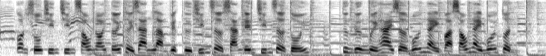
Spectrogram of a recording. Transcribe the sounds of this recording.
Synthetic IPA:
kɔ˧nso˨˦t͡ɕi˨˦nt͡ɕi˨˦nsa˨˦wnɔ˨˦jt̪əː˨˦jt̪ʰəː˨˩jzaː˧nlaː˨˩mvi˨˩ək̚t̪ɨ˨˩t͡ɕi˨˦nzəː˨˩saː˨˦ŋɗe˨˦nt͡ɕi˨˦nzəː˨˩t̪o˨˦j | t̪ɨ˨˩əŋɗɨ˨˩əŋmɨ˨˩əjɦaː˧jzəː˨˩mo̰˧˥jŋa˨˩jvaː˨˩sa˨˦wŋa˨˩jmo̰˧˥jt̪wə˨˧˩n

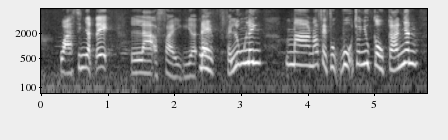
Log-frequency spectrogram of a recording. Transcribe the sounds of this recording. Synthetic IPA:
kwaː˨˦sï˧ŋ̟ɲə˨˩t̚ʔə˨˦jlaː˨˩faː˧˩jɗe˨˩p̚faː˧˩jlʊ˧ŋ͡mlï˧ŋ̟ | maː˨˩nɔ˨˦faː˧˩jfʊ˨˩k͡p̚vṵ˧˨t͡ɕɔ˧ɲu˧kə˨˩wkaː˨˦ɲə˧n

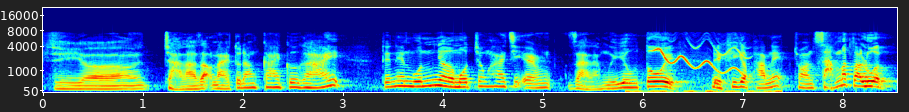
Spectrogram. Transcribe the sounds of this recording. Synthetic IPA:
zi˨˩ʔəː˨˩t͡ɕaː˧˩laː˨˩za̰ː˧˨wna˨˩jt̪o˧jɗaː˧ŋkaː˧jkəː˧ɣaː˨˦j | t̪ʰe˨˦ne˧nmu˨˦ənɲəː˨˩mo˨˩t̚t͡ɕɔ˧wŋ͡mɦaː˧jt͡ɕḭ˧˨ʔɛ˨˧mzaː˧˩laː˨˩ŋɨ˨˩əjʔi˧əwt̪o˧jɗe˧˩xi˧ɣa˨˩p̚ha˨˦nʔɛ˧˦t͡ɕɔ˧ʔa˨˦nsaː˨˦ŋma˦˥t̚zaː˧lu˧˩ən

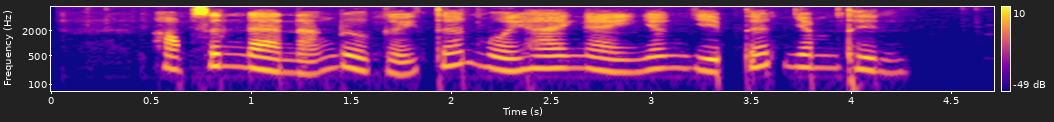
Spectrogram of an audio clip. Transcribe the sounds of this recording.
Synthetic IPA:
ha˨˩wk͡p̚si˧ŋ̟ɗaː˨˩na̰˧˥ŋɗɨ˨˩ək̚ŋḭ˧˥t̪e˦˥t̚mɨ˨˩əjɦaː˧jŋa˨˩jɲə˧nzi˨˩p̚t̪e˦˥t̚ɲə˧mt̪ʰï˨˩ŋ

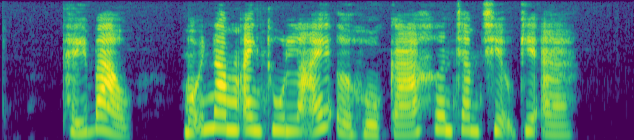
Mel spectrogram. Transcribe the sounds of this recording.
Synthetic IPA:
t̪ʰə˨˦jɓaː˧˩w | mo̰˧˥jna˧mʔa˧jŋ̟t̪ʰu˧la̰ː˧˥jʔəː˧˩ho˨˩kaː˨˦həː˧nt͡ɕa˧mt͡ɕḭ˧˨wki˧əʔaː˨˩

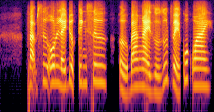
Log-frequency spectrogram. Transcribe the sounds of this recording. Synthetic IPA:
fa̰ː˧˨msɨ˧ʔo˧nlə˨˦jɗɨ˨˩əkːï˧ŋ̟sɨ˧ | ʔəː˧˩ɓaː˧ŋa˨˩jzo˨˩jzu˦˥t̚ve˨˩ku˦˥ək̚ʔwaː˧j

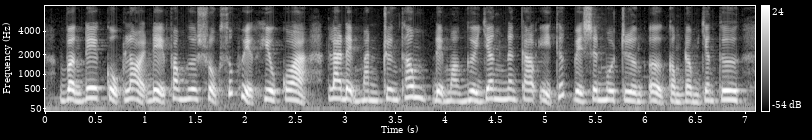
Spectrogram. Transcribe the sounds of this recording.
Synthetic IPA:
və̰˧˥nɗe˨˩ku˧˦ət̚lɔ̰˧˨jɗe˧˩fa˧wŋ͡mŋɨ˧əso˦˥t̚swu˦˥t̚hwi˧˩ət̚hḭ˧˨əwkwaː˧˩laː˨˩ɗḛ˧˨˦ŋ̟ma̰˧˨ŋ̟t͡ɕwi˨˩ət̪ʰə˧wŋ͡mɗe˧˩mɔ̰˧˨jŋɨ˨˩əjzə˧nːə˧nkaː˧wʔi˧˦t̪ʰɨ˦˥k̚ve˨˩sï˧ŋmo˧jt͡ɕɨ˨˩əŋʔəː˧˩kə̰˧˨wŋ͡mɗə˨˩wŋ͡mzə˧nkɨ˧

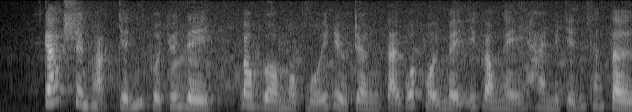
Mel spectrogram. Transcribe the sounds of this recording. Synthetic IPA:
kaː˦˥k̚sï˧ŋ̟ɦwaː˨˩t̚t͡ɕï˨˦ŋ̟ku˧˩ət͡ɕwi˧˦ənɗi˧ɓaː˧wɣo˨˩mːo˨˩t̚ɓu˧˩əjɗi˨˩əwt͡ɕə˨˩ŋt̪a̰ː˧˨ku˦ək̚ho̰˧˨jmḭ˧˥vaː˨˩wŋa˨˩jhaː˧jmɨ˧jt͡ɕi˨˦nt̪ʰaː˨˦ŋt̪ɨ˧

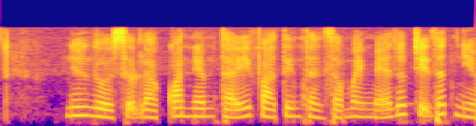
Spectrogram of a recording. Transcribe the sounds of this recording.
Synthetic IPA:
ɲɨ˧ŋzo˨˩jsɨ̰˧˨laː˨˩kwaː˧nhɛ˧mt̪ʰə˨˦jvaː˨˩t̪ï˧ŋ̟t̪ʰə˨˩nsə˨˦wŋ͡mma̰˧˨jŋ̟mɛ̰˧˥zu˦˥p̚t͡ɕḭ˧˨zə˦˥t̚ɲi˨˩əw

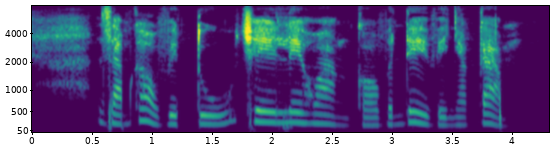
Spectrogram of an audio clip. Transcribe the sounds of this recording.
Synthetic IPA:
zaː˨˦mɣaː˧˩wvi˨˩ət̚t̪u˨˦t͡ɕe˧le˧ɦwaː˨˩ŋkɔ˨˦və˨˦nɗe˨˩ve˨˩ɲaː˨˩t̚kaː˧˩m

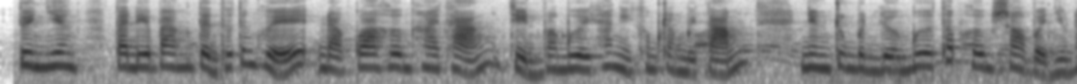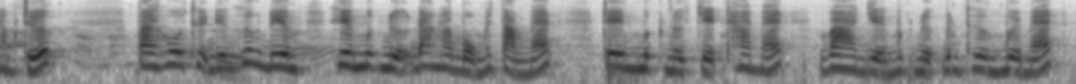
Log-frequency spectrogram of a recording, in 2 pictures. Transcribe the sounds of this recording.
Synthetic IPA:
t̪wi˧ɲi˧ənt̪a̰ː˧˨jɗḭ˨˩əɓaː˨˩ŋt̪ï˨˩ŋt̪ʰə˨˦t̪ːŋɦwe˨˦ɗa̰ː˧˥kwaː˧ɦəː˧nhaː˧jt̪ʰaː˨˦ŋt͡ɕi˨˦nvaː˨˩mɨ˨˩əjhaː˧jŋi˨˩nxə˧wŋ͡mt͡ɕa˧mːɨ˨˩əjt̪aː˨˦mɲɨ˧˩ŋt͡ɕʊ˨˩ŋ͡mɓï˨˩ŋ̟lɨ̰˧˨əŋmɨ˧ət̪ʰə˦˥p̚həː˧nsɔ˧vəː˨˦jɲi˨˩əwna˧mt͡ɕɨ˦˥ək̚ | t̪a̰ː˧˨jɦo˧˨˩t̪ʰwḭ˧˥ɗi˨˧˩ənɦɨ˧əŋɗi˨ənhḭ˧˨ənmɨ˨˩k̚nɨ̰˧˦˥ək̚ɗaː˧ŋlaː˨˩ɓo˨˦nmɨ˧əjt̪aː˨˦mːɛ˦˥t̚ | t͡ɕe˧nmɨ˨˩k̚nɨ˦˥ək̚t͡ɕe˦˥t̚haː˧jmɛ˦˥t̚vaː˨˩zə̰ː˧˦jmɨ˨˩k̚nɨ˦˥ək̚ɓï˨ŋ̟t̪ʰɨ˨˧əŋmɨ˨˩əjmɛ˦˥t̚

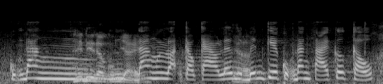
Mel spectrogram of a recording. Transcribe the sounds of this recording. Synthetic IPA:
kʊ̰˧˥ŋ͡mɗaː˧ŋa˧˦i˧ɗə˧wkʊ̰˧˥ŋ͡mɗaː˧ŋlwa̰ː˧˨nkaː˨˦wkaː˨˦wle˧nzo˨˩jɓe˧nki˧əkʊ̰˧˥ŋ͡mɗaː˧ŋt̪aː˨˦jkəː˧kə˨˦w

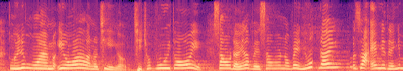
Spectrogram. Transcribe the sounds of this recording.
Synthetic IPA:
ŋɨ˨˩əjnɨ˦ək̚ŋwaː˨˩jnɔ˨˦ʔi˧əwaː˨˦˨nɔ˨˦t͡ɕi˧˩˨t͡ɕi˧˩t͡ɕɔ˧vu˧jt̪ʰo˧j | sa˧wɗə˨˦jlaː˨˩ve˨˩sa˧wnɔ˨˦ve˨˩nɨ˦˥ək̚ɗə˧jzwa̰ː˧˨ʔɛ˧mɲɨ˧t̪ʰe˨˦ɲɨ˧mː˨

